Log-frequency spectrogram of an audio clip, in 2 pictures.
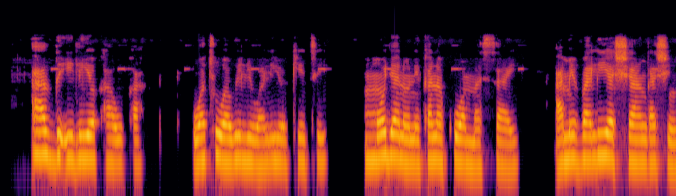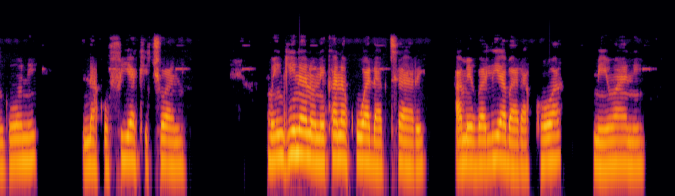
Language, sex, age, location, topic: Swahili, female, 18-24, Mombasa, health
